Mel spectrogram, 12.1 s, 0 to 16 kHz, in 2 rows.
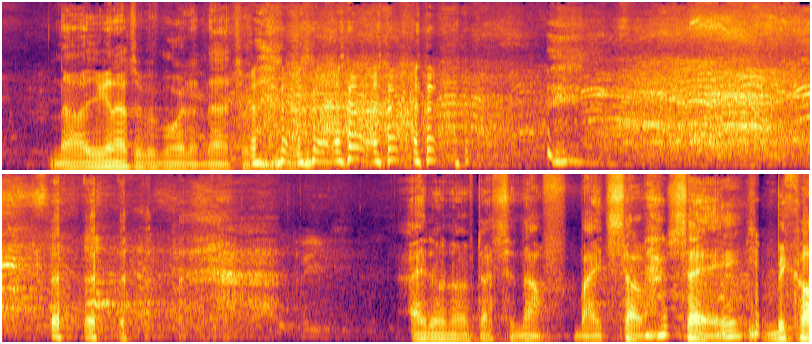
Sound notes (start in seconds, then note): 1.8 Lachen; 6.4 Mooji lacht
